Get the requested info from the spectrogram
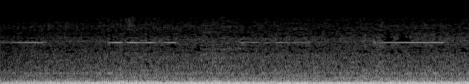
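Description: A school bus's engine running with a steady low rumble, heard from inside the bus, while a high electronic warning beep sounds four times at even intervals of about a second and a quarter.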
